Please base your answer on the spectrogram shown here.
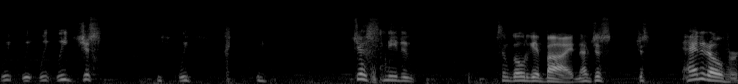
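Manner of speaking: trembling, breaking voice. Narrating a scene, the speaker voices a tiefling woman: trembling voice. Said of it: "trembling in the tiefling woman's voice".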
